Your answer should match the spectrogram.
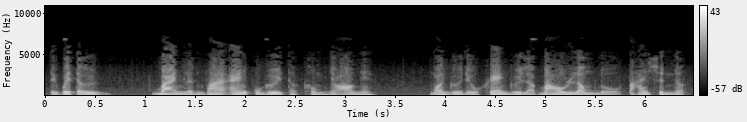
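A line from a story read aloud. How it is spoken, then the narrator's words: Soft chuckle. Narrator (Vietnamese): Khang Hy cười khẽ một tiếng nói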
